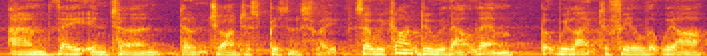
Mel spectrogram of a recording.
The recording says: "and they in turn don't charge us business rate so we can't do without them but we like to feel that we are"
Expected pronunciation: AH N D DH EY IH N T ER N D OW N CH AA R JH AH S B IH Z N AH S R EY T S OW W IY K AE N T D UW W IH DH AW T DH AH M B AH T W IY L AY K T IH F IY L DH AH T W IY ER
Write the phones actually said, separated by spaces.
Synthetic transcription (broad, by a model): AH N DH EY IH N T ER N D OW N CH AA R JH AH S B IH Z N AH S R EY T S OW W IY K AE N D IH W IH DH AW T DH AH M B AH T W IY L AY K T IH F IY L DH AH T W IY ER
